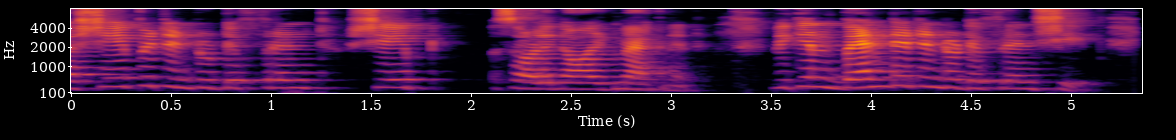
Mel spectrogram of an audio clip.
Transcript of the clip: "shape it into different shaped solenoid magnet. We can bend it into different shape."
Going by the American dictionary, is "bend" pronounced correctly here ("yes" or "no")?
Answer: yes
